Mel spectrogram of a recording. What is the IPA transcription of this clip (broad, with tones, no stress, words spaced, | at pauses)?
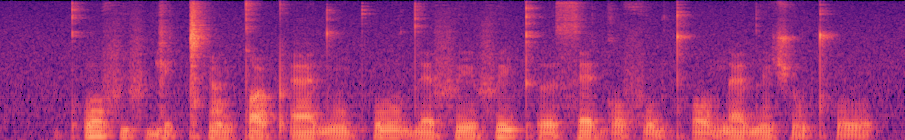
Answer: kʼo˦ fi˨fɡʲɛ˨ǀʰẽ˨ɡ tˤi˨ pʼæ˨d̪õ˨ pʼoː˦d̪ɛ˨fẽ˦ fẽ˦ kʼəː˨sɛ˦ɡɔ˨ fo˨wt̪ʰɔ˦˨ n̪æ˦d̪ɛ̃˦ ʃõ˨t̪ʰo˨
